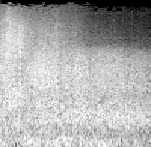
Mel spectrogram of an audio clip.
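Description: A long, steady rumbling blast of noise, dense from deep bass up into the hiss range, that swells in as the music fades and slowly thins out at the top near the end.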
